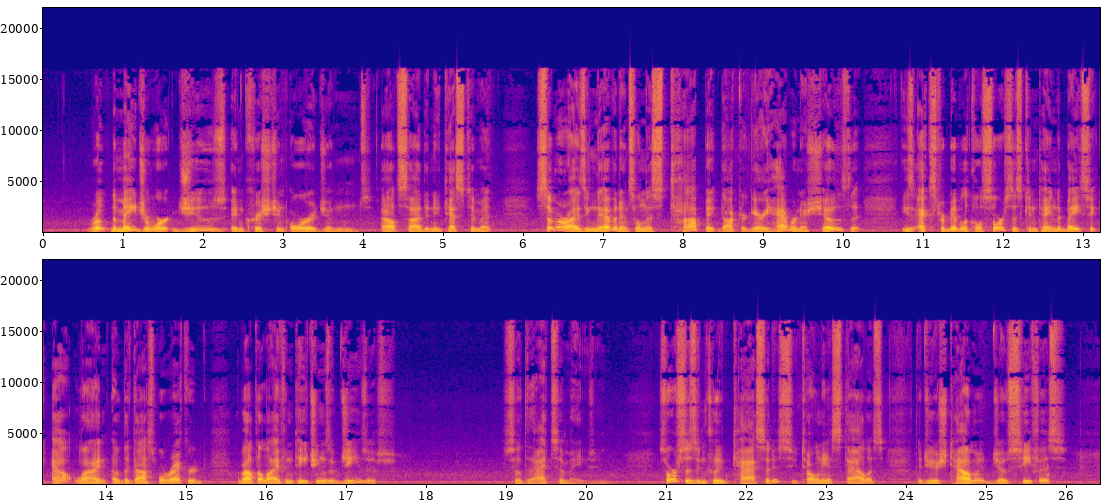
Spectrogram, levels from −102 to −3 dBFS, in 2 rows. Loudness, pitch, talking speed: -20 LUFS, 125 Hz, 125 wpm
